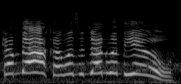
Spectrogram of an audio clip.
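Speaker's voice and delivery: high, loud mock bellow for the steer; playful steer voice calling back; voicing the steer. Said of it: "He's gonna be like".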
